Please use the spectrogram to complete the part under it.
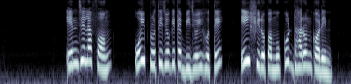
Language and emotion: Bengali, neutral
